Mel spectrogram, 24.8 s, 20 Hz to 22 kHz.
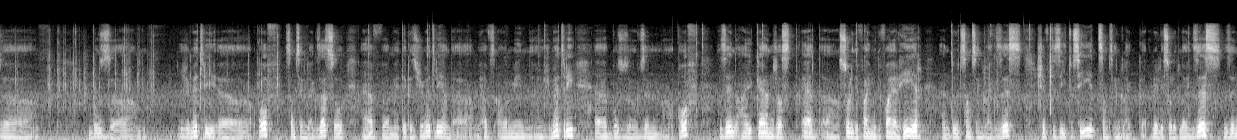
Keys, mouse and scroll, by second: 1.0 ctrl+z, 1.3 ctrl+z, 1.7 ctrl+z, 2.0 ctrl+z, 2.3 ctrl+z, 2.6 ctrl+z, 2.9 ctrl+z, 4.0 ctrl+z, 5.0 ctrl+z, 7.4 click, 8.7 click, 10.9 click, 11.5-14.0 middle drag, 14.0 click, 17.3-20.6 drag, 20.8 shift+z, 21.6-22.2 scroll up 3, 22.2-24.7 middle drag.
